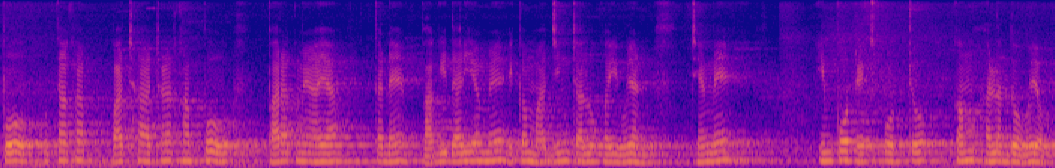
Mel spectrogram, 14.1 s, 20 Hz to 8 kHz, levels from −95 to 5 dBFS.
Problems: constant background noise, echo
